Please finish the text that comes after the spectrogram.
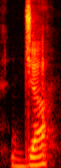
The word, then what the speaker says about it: ج: It sounds ja, like a letter J. In some accents, it's pronounced ga.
